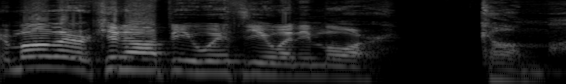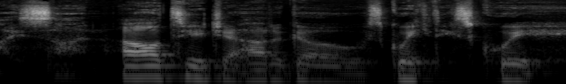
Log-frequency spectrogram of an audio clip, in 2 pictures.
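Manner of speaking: cartoon father deer voice. Imagining Bambi's father voiced differently: Patrick Warburton voice as Bambi's father. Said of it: "if he did the voice of Bambi's father".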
